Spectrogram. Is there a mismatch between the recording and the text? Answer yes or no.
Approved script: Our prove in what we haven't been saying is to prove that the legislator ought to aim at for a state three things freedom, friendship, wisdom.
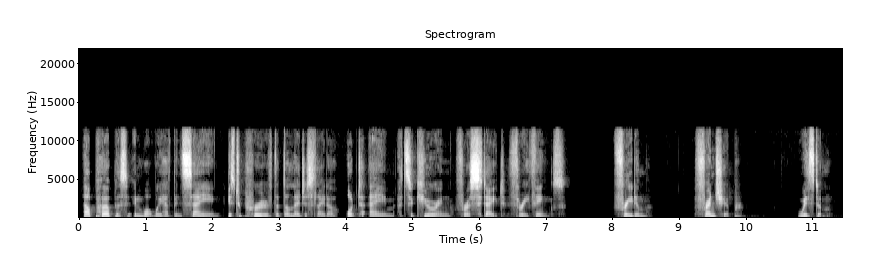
yes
